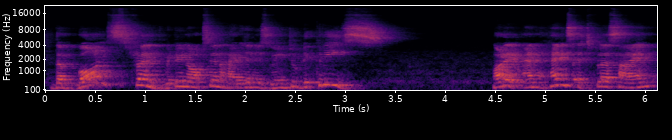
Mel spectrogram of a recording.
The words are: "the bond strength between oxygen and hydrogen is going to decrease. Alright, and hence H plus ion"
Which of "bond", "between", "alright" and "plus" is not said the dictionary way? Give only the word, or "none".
alright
